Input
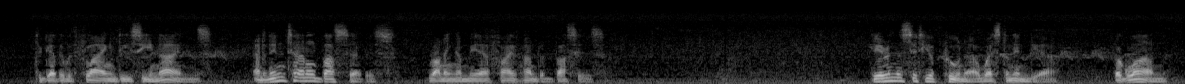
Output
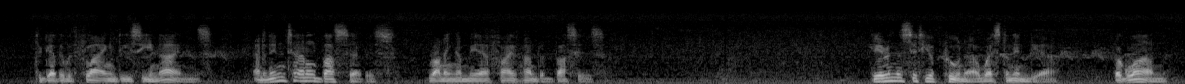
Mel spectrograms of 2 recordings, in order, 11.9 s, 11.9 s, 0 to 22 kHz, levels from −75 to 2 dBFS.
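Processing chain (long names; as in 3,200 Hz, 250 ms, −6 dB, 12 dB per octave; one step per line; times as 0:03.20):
0:00.93–0:03.14: amplitude tremolo 5.2 Hz, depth 32%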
